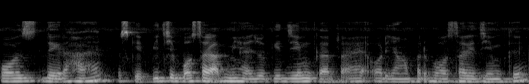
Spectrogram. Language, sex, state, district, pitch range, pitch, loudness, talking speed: Hindi, male, Bihar, Kishanganj, 130-145 Hz, 140 Hz, -28 LUFS, 285 wpm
